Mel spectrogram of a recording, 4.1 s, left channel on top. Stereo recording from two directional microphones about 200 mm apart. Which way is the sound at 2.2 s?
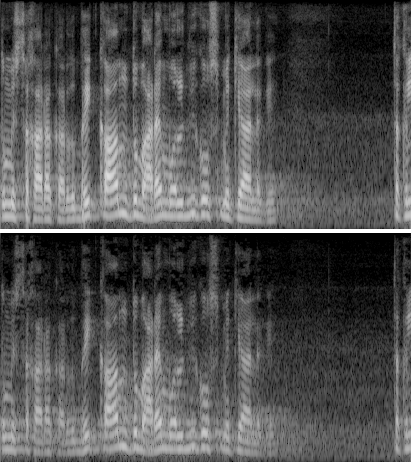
25° left (ahead or behind).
